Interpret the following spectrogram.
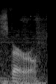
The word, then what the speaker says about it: Zvero: did join the LEC, we were given a voice memo by their team manager with exactly how his name is supposed to be pronounced, and it told us Zvero.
